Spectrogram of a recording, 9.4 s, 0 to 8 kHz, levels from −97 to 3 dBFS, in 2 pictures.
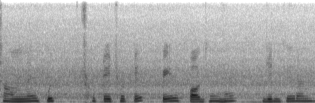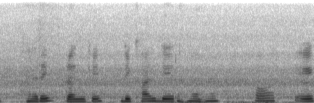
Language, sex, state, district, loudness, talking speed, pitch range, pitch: Hindi, male, Chhattisgarh, Raipur, -20 LUFS, 120 wpm, 175-190 Hz, 180 Hz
